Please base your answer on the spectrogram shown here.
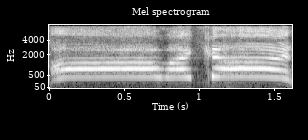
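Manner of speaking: acted, shrill, very high, thrilled fan shriek. Convention story about a fan meeting a voice actor, retelling a fan's excited scream. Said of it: "he just starts screaming like".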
